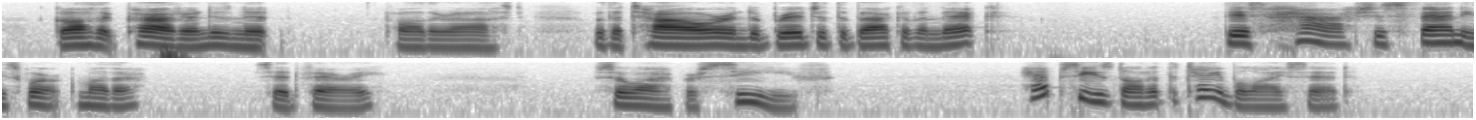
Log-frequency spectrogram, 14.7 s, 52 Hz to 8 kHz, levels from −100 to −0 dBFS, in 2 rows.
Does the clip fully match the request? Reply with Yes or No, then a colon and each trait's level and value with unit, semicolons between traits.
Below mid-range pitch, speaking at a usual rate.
No: medium, 165 Hz; average, 150 wpm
